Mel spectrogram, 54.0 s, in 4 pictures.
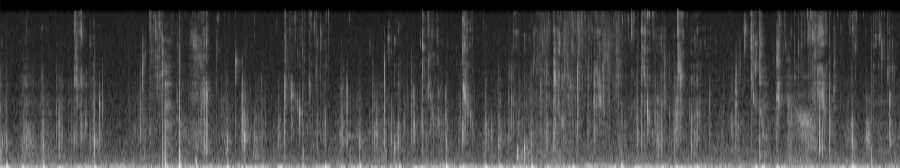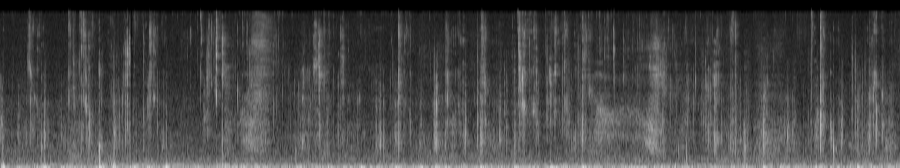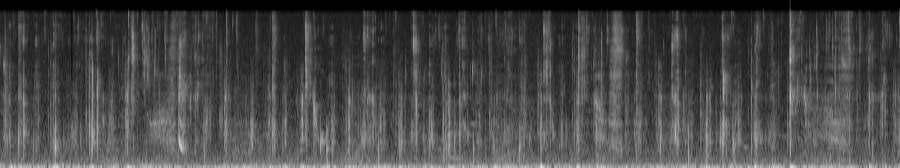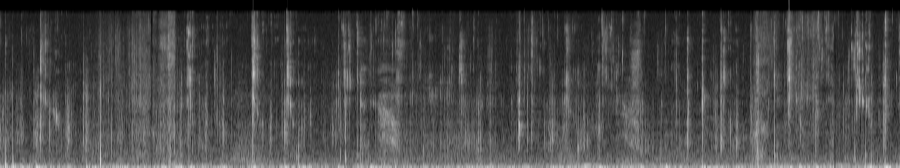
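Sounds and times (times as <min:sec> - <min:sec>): wet chewing and lip smacks: 0:00.0 - 0:54.0.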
